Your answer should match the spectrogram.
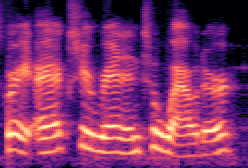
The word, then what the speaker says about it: Wouter: I actually ran into Wouter. He goes by Wouter, like powder. That's how you pronounce his name.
